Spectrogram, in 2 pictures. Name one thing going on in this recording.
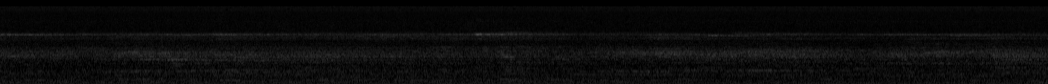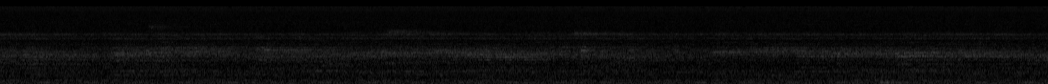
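Distant voices of players and onlookers murmur and echo through a large hall.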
